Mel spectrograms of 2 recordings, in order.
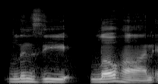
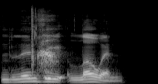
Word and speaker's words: Lindsay Lohan: So in this little short series, she came in and she said, oh, it's actually not pronounced Lindsay Lohan. It's pronounced Lindsay Lohan.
